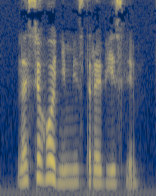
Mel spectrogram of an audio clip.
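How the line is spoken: Plain. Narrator (Ukrainian): відповів Дамблдор

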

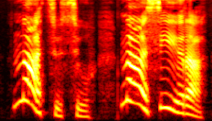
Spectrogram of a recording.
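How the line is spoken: Shout. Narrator (Ukrainian): крикнула Палашка

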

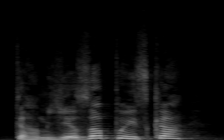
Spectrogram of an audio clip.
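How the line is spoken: Sudden exclamation. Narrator (Ukrainian): раптом вигукнув Рон

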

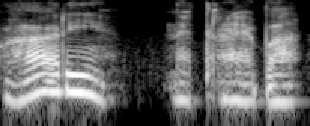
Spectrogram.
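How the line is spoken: Terrified whisper. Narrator (Ukrainian): нажахано прошепотіла Герміона

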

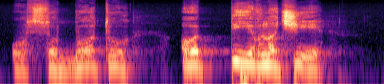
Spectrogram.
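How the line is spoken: Hoarse exclamation. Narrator (Ukrainian): хрипко вигукнув він

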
